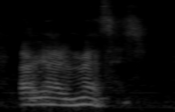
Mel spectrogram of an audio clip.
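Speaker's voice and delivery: panting, winded, breathless delivery. Playing Magpie, who sprints back with a message, out-of-breath Magpie. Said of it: "He's like out of breath".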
